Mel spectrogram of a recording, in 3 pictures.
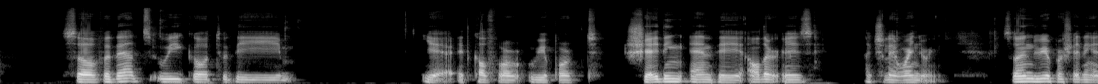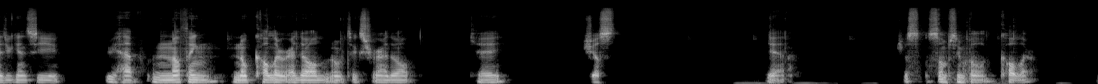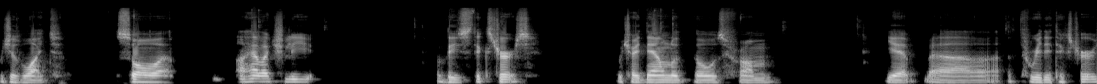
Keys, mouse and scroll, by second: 1.3-5.4 drag, 8.3 middle click, 8.9 scroll down 2, 9.2 middle click, 9.4-9.7 scroll up 1, 9.7 shift+middle click, 10.5 scroll down 1, 10.8-12.0 middle drag, 12.0 scroll up 1, 12.3-17.9 shift+middle drag, 17.9-18.2 scroll down 1, 18.2-19.3 shift+middle drag, 19.3-19.7 scroll down 1, 19.7 middle click, 20.0 scroll up 1, 20.2-32.9 shift+middle drag.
